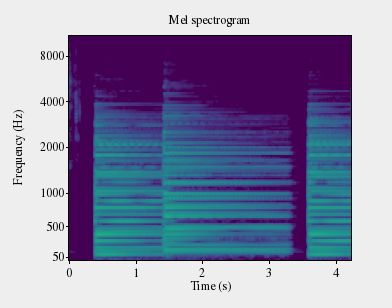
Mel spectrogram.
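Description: Piano playing a C7 chord (C, E, B flat), struck about half a second in, with a further note added a second later and the sound slowly fading. The chord is released shortly before the end and another is struck.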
